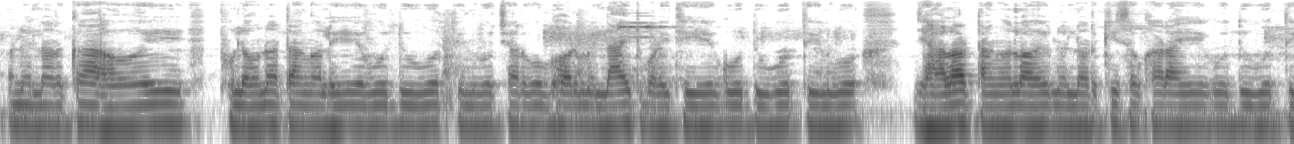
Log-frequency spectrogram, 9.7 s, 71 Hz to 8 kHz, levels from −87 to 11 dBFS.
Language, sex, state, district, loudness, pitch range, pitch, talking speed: Maithili, male, Bihar, Vaishali, -27 LUFS, 125-130 Hz, 125 Hz, 185 wpm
